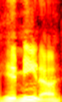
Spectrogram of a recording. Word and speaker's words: Ximena: Ximena is when you see an X in Spanish.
